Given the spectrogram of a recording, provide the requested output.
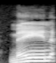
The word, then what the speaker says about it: Maine: food our next state Maine has one syllable just one main Maine I also think of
